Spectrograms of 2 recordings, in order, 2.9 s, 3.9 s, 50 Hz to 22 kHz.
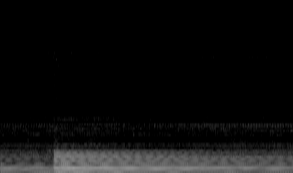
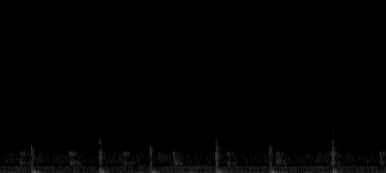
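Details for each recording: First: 1936 Junghans W64 five-rod chiming clock, probably never renovated, striking seven: two clear gong blows about 2.5 seconds apart, each with a long even fade; strike healthy. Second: 1936 Junghans W64 pendulum clock, never renovated, ticking quietly with tick and tock unevenly spaced, a limping rhythm; the clock is not yet in beat.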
